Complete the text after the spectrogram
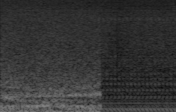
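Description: A spaceship engine roars as the craft flies past.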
